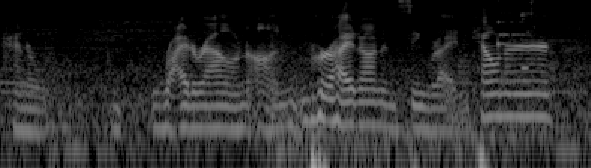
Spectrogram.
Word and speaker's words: Miraidon: I think it's Miraidon. I know some people say Meridian. I think it's Miraidon, but that is how you travel in this game.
